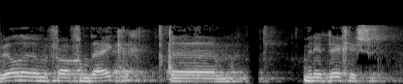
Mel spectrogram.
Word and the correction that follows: Degivis-Mas: Degivis-Mas, ik moet dat toch netjes blijven uitspreken om u recht te doen. Meneer Degivis-Mas, Democraten Hilversum, gaat u gang.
